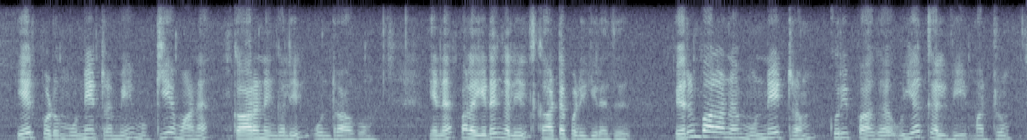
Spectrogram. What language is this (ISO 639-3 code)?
tam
